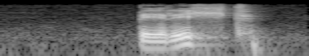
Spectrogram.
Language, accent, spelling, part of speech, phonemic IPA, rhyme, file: German, Austria, Bericht, noun, /bəˈʁɪçt/, -ɪçt, De-at-Bericht.ogg
- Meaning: report, account, news story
